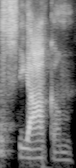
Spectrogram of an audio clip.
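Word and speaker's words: Siakam: Pascal syum s AI k m am I pronouncing that right seum yeah uh New Mexico state New Mexico state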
